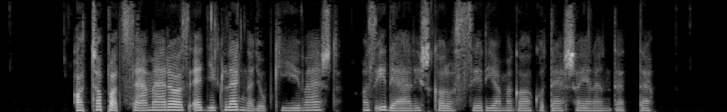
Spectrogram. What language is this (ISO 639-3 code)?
hun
